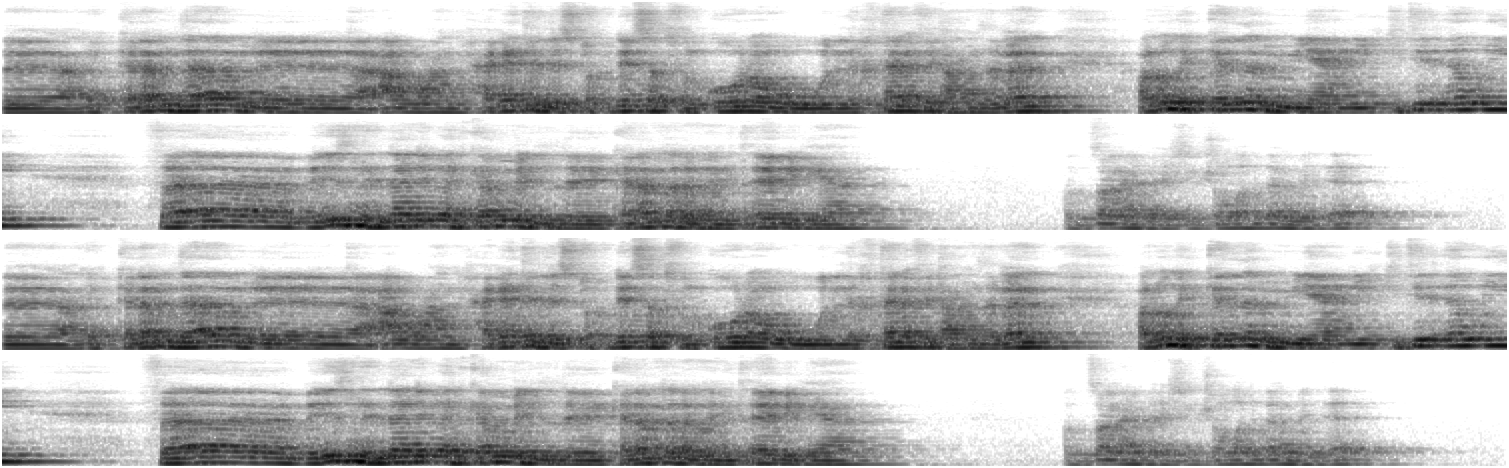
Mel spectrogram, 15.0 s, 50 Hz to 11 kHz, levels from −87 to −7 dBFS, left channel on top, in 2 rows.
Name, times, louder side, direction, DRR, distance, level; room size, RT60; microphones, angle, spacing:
voice 1, 0.0-7.7 8.3-11.8, right 1 dB, 40° right, -6 dB, 0.7 m, -20 dB
voice 2, 12.8-14.2, equal, 60° right, -1 dB, 1.0 m, -30 dB
3.7 x 2.2 x 3.3 m, 0.75 s
head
